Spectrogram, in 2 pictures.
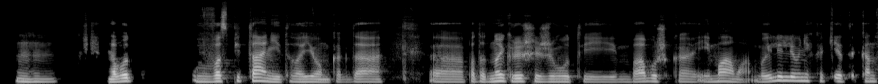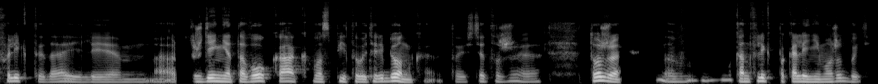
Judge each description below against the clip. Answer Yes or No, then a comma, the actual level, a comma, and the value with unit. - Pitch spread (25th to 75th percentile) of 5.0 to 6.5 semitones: No, average, 3.1 semitones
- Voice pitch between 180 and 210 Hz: No, low, 130 Hz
